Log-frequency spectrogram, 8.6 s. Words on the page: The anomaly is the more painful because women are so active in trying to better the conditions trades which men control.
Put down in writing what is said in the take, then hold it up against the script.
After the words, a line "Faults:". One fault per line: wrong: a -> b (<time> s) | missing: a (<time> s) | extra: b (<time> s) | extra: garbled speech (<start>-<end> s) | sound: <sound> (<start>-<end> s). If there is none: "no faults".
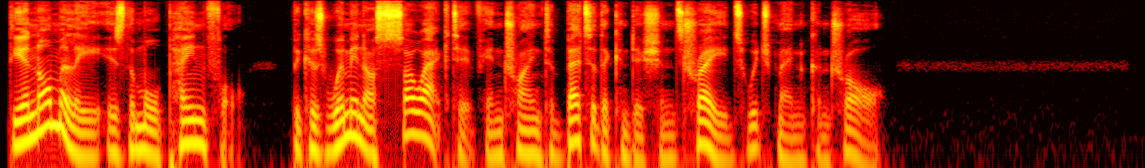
The anomaly is the more painful because women are so active in trying to better the conditions trades which men control.
Faults:
no faults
